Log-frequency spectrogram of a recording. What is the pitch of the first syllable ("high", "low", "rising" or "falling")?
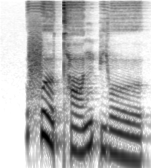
falling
